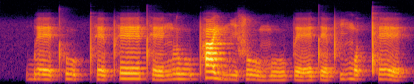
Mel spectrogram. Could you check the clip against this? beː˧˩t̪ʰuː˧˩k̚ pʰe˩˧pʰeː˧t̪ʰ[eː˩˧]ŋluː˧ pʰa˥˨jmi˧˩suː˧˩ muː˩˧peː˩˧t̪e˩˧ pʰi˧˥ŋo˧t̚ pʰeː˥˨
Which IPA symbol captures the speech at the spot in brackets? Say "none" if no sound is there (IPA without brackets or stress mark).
eː˩˧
